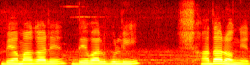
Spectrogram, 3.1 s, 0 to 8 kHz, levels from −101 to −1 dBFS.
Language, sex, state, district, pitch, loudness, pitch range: Bengali, female, West Bengal, Cooch Behar, 215 Hz, -15 LUFS, 205-240 Hz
